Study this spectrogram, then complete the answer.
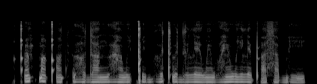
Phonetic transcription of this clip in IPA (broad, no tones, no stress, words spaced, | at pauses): qʼĩpɓãqʼã t͡sʼɯɦɤdaŋɯ ɦãwiǃibʱɯ tʼɯdɯlewẽw ɦẽ wilepʼasa bi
